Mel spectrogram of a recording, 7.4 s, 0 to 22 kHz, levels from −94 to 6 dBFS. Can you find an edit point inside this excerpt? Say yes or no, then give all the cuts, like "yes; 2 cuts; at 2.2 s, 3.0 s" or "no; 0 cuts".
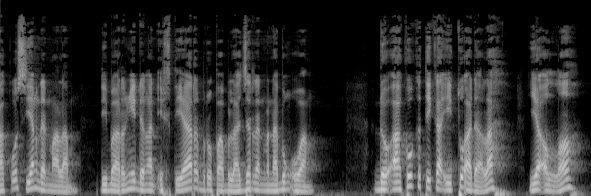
no; 0 cuts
